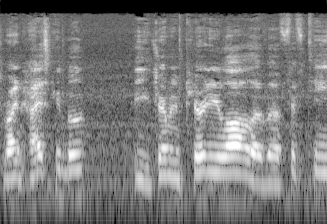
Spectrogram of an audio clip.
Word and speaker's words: Reinheitsgebot: Now, I have to wonder, we've all heard of the, I believe it's pronounced Reinheitsgebot, the German purity law of 87, 97?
